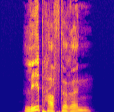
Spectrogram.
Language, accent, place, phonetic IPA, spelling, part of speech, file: German, Germany, Berlin, [ˈleːphaftəʁən], lebhafteren, adjective, De-lebhafteren.ogg
- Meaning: inflection of lebhaft: 1. strong genitive masculine/neuter singular comparative degree 2. weak/mixed genitive/dative all-gender singular comparative degree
